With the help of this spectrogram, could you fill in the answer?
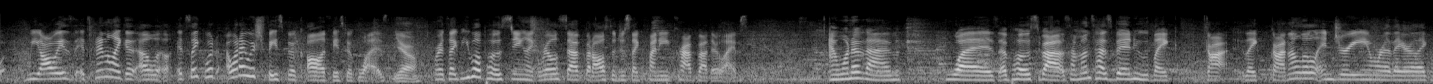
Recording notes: This week we take our mics out into the wild and podcast from a coffee shop in Downtown Denver. Sit back and enjoy the ambiance.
